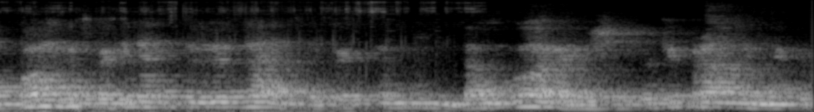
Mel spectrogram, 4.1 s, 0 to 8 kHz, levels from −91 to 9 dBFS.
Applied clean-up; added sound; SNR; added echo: neural separator model SepFormer DNS4.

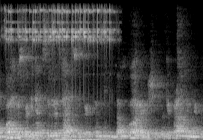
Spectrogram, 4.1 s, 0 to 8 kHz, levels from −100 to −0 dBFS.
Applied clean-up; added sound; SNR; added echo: none; Bell; 5 dB; reverberation time 0.8 s.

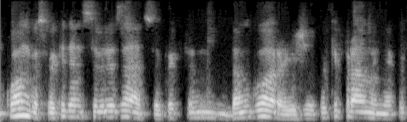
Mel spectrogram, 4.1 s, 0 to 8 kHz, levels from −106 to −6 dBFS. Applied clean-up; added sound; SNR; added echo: none; none; none; none.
